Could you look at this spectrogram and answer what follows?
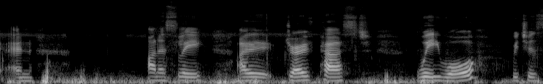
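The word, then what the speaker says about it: Wee Waa: Only spending one night here and honestly, I drove past Weiwir, which is spelled Weiwa, but they ask you to pronounce it Weiwir, and picked up a few things in their IG, and that was a nice little town.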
